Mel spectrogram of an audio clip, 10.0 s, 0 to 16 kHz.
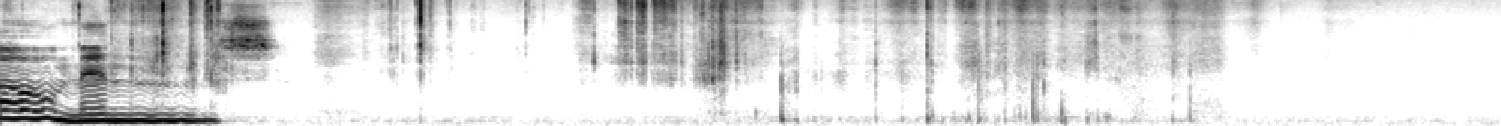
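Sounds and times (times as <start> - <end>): thin pages rustling: 0.7 - 1.6, 2.2 - 8.4.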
